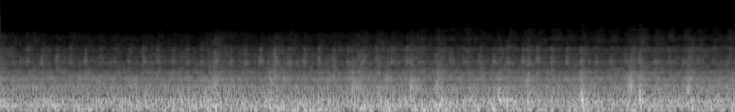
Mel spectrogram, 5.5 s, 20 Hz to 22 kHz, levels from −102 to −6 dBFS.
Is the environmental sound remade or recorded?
remade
